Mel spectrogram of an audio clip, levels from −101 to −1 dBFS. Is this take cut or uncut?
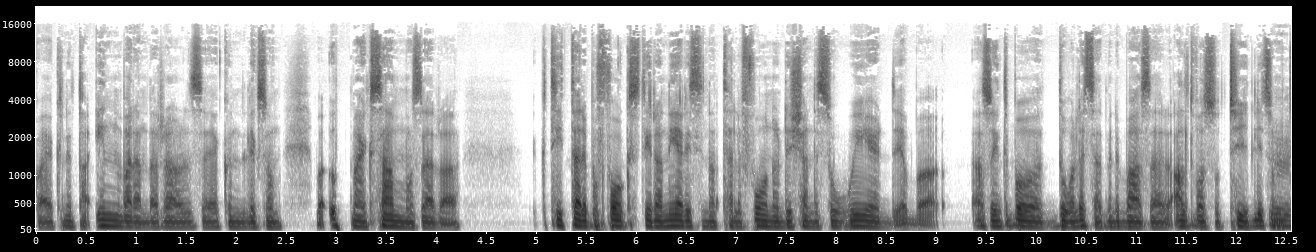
uncut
